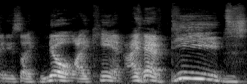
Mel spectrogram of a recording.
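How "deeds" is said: deeds enunciated with heavy stress. Quoting a father's reply to his son Shinji, stressing 'deeds'. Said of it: "enunciates deeds".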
